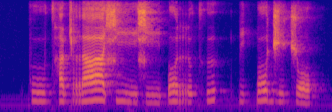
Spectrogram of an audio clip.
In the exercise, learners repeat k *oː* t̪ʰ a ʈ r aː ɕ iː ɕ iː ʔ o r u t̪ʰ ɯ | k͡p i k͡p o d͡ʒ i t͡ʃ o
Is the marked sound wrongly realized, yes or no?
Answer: yes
